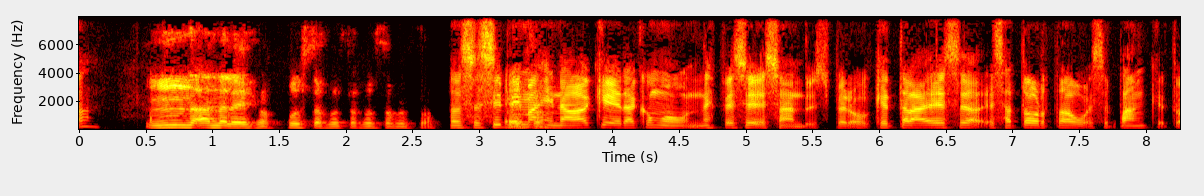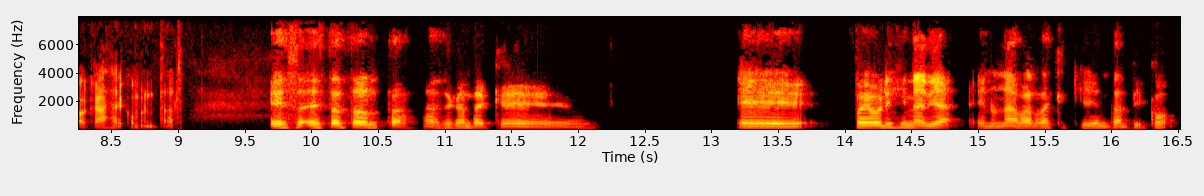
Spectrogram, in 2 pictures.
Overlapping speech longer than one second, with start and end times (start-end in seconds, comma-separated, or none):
none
